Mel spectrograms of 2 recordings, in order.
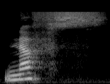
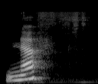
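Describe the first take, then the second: Both takes have the same delivery.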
